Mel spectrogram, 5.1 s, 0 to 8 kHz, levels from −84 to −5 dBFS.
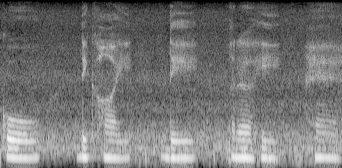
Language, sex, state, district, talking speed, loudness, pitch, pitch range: Hindi, male, Haryana, Rohtak, 60 wpm, -18 LUFS, 120 Hz, 115-125 Hz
